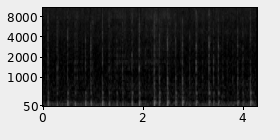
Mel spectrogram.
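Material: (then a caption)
Cloth-covered board. Fingertips tap and scratch the cloth-textured cover of a large black hardcover book with white page edges, giving about eighteen soft, dull, low thuds in an uneven rhythm. Each tap is muffled and dies away almost instantly, with faint scratching between them.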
